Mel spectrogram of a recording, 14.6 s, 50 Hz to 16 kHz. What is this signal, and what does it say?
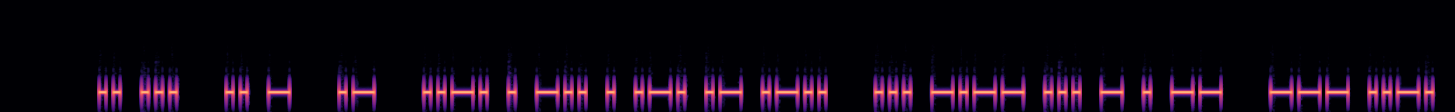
Morse code, heard as a keyed tone, about 17 wpm, 700 Hz. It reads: IS IT A FEDERAL SYSTEM OF
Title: Sentences from Top 1000 Words - Review Part 5 - 17wpm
